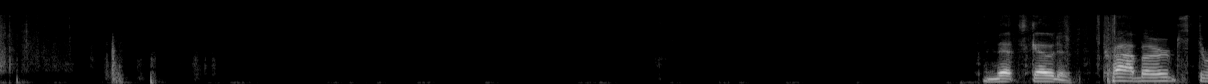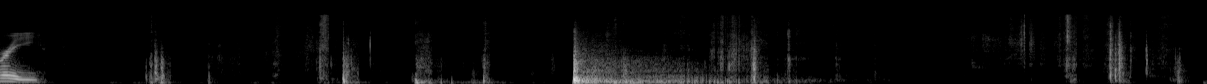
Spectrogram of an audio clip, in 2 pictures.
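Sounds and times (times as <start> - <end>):
speech: 9.8 - 12.6
fireworks booming outside: 17.8 - 19.9.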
